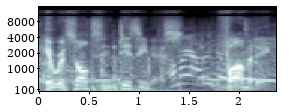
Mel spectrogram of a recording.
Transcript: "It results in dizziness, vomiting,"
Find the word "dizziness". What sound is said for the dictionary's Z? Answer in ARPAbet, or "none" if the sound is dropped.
Z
